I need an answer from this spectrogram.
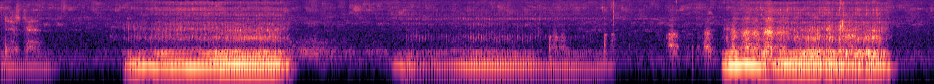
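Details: English Mastiff snoring while asleep: three long, deep rumbling snores, each lasting about a second and a half and spaced roughly three seconds apart, with softer raspy breathing in between.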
